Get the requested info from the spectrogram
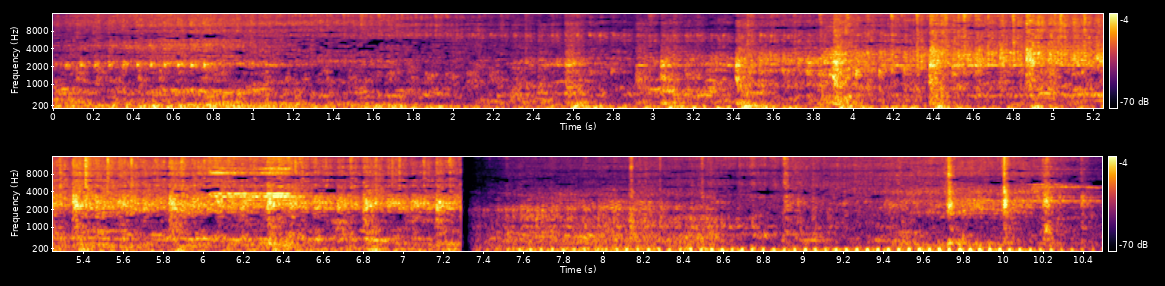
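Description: Outdoor rumble and noise, with a sudden break about seven seconds in, after which a steady low rumble continues.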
